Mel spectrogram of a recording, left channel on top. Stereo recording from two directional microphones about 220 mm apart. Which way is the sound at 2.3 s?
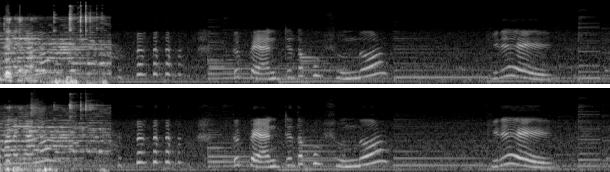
15° right (ahead or behind).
